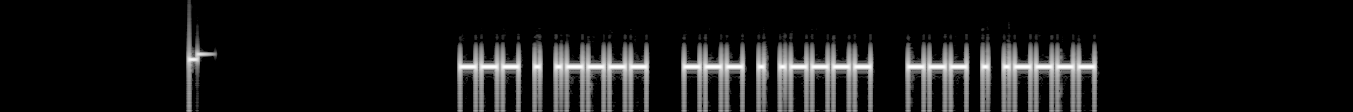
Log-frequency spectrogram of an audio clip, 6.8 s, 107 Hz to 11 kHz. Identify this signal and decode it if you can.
Morse code, heard as a keyed tone, about 44 wpm, 700 Hz. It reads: OE1 OE1 OE1
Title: Callsign Prefixes for Top 25 DXCC - Repeated 3x - 45wpm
